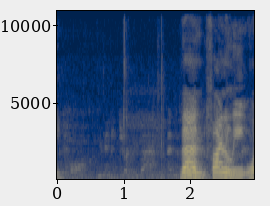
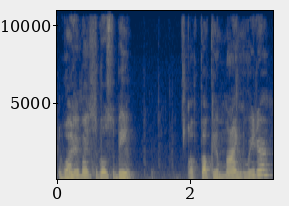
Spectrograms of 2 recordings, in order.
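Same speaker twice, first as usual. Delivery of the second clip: high-pitched indignant comeback; retold snap; 6 semitones higher than usual. Cranky passenger answers the cab driver back, snapping indignantly. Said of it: "So I snap".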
